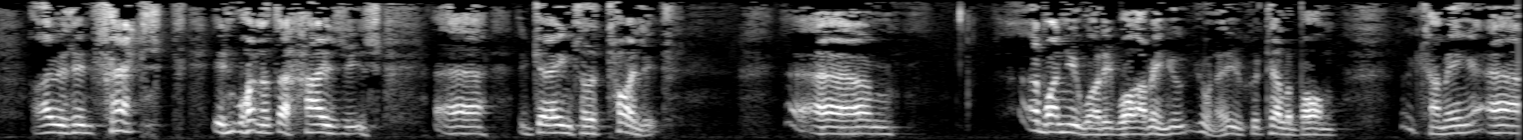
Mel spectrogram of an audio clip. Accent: Jabalpur, Madhya Pradesh, India; born there; I was born in Jabalpur, India, which was in those days known as Central Provinces.

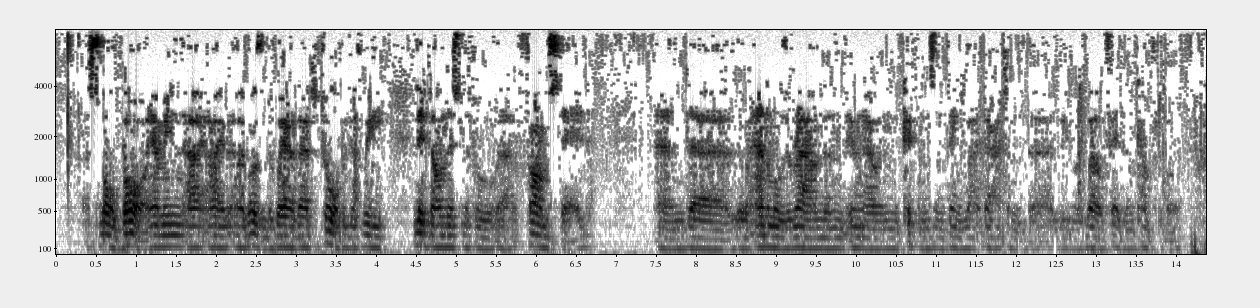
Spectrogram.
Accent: Truro, South West England, United Kingdom; born there; Yes, I was born in Truro on the 26th of April, 1923.

